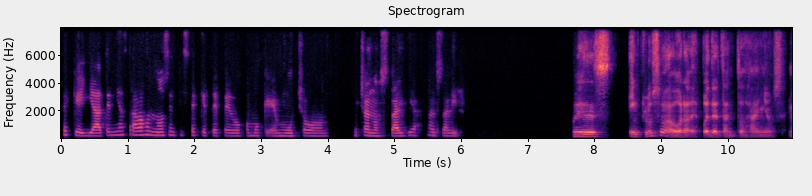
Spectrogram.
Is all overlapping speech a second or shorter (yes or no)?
yes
